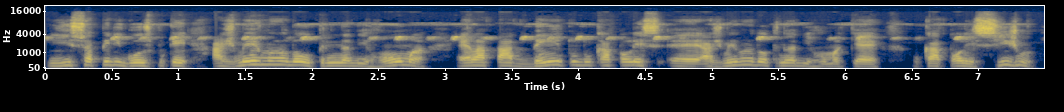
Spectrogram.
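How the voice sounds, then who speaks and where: A man leads an informal Bible study, speaking casually and repetitively, with frequent hesitations and restarts, growing more emphatic as he argues his points. His voice is on the high side, animated, slightly mellow and fairly quick, with hardly any pauses and slight background noise.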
